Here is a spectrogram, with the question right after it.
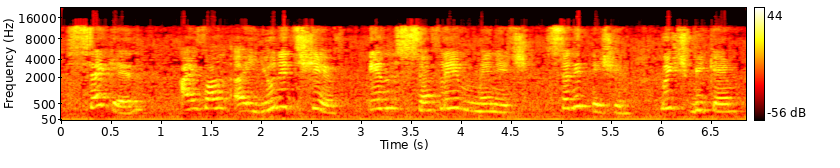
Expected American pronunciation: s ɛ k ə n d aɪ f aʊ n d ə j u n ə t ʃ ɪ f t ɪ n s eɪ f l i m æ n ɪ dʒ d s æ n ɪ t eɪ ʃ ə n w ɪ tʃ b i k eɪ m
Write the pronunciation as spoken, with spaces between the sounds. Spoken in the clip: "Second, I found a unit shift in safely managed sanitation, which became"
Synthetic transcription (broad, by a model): s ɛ k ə n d aɪ f aʊ n d ə j u n ə t ʃ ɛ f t ɪ n s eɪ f l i m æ n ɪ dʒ s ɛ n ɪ t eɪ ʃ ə n w ɪ tʃ b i k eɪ m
